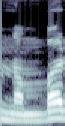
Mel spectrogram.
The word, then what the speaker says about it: नंबर: इस प्रकार भी लिखिएगा तो इसका उच्चारण नंबर ही होगा। जैसे न के ऊपर एक बिंदी है, यहाँ इसका उच्चारण आधा म के रूप में होगा, तो नम बर, नंबर।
